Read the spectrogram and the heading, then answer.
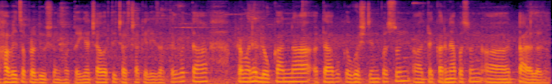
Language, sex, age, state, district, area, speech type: Marathi, male, 45-60, Maharashtra, Thane, rural, spontaneous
